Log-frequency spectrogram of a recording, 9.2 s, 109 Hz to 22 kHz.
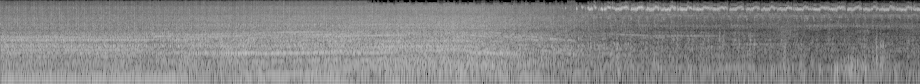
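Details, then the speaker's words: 2000 Subaru Forester S Limited, bone stock, cold start: idle settles from a raised speed to a steady, smooth 800 rpm, temperature still reading under cold, with no ticking, lifter or piston slap, or knocking; a healthy engine. "around eight hundred steady yeah revs very smooth"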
